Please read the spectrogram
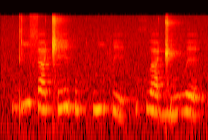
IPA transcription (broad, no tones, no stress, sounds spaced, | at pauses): d i s a ǁ e p ə kʷʰ i f e | xʷ a ɡ͡ǁ u v ɛ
